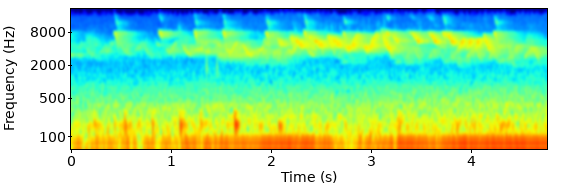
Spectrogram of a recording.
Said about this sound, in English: We're greeted with a cacophony of bird calls. Take a listen and see how many birds you can identify.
